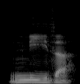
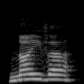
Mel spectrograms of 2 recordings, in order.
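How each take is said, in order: First: Neither with a long E; NEE-ther. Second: Neither with a long I; NIGH-ther. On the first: Teacher repeats second option, neither as NEE-ther. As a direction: start neither like knee. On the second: Teacher repeats first option, neither as NIGH-ther. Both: Shown as a demonstration. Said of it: "The same goes for neither".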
